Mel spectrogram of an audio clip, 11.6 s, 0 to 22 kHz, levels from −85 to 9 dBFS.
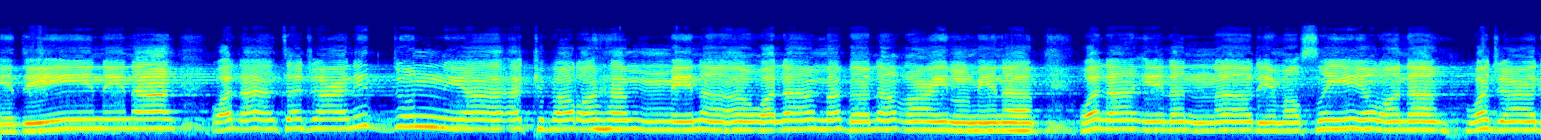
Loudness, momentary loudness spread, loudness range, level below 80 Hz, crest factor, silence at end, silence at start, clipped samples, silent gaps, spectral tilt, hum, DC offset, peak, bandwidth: -20 LUFS; 6 LU; 2 LU; -66 dBFS; 16 dB; 0 s; 0 s; under 0.1%; none; -4.5 dB/octave; none; under 0.1%; -6 dBFS; 11.5 kHz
